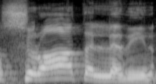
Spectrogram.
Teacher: صاد ہے تو اس کو پر کر کے موٹا کر کے پڑھنا ہے، اور اس میں سیٹی کی آواز بھی آئے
